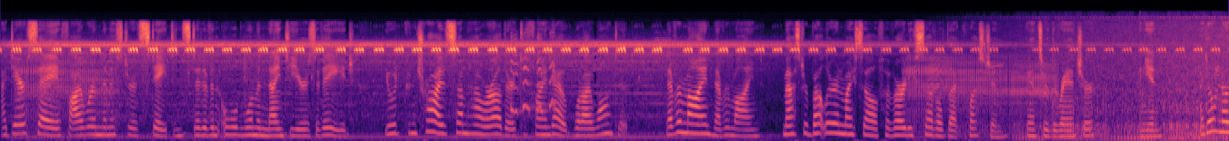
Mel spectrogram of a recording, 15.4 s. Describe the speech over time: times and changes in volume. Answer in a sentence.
The talking can be heard from 0.0 to 15.3 s, at a steady volume.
